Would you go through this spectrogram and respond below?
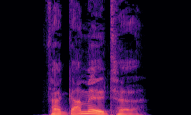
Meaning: inflection of vergammelt: 1. strong/mixed nominative/accusative feminine singular 2. strong nominative/accusative plural 3. weak nominative all-gender singular
- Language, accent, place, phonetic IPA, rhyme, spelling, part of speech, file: German, Germany, Berlin, [fɛɐ̯ˈɡaml̩tə], -aml̩tə, vergammelte, adjective / verb, De-vergammelte.ogg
